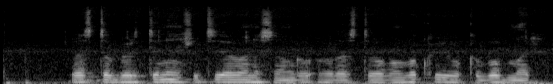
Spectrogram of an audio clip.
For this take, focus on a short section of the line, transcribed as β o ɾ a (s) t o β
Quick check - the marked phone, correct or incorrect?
correct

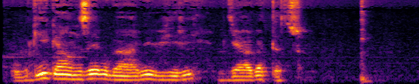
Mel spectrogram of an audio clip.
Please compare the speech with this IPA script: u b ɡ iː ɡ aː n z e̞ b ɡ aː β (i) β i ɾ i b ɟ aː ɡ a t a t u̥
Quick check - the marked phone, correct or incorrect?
correct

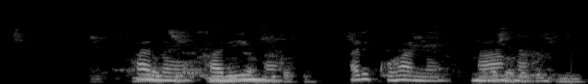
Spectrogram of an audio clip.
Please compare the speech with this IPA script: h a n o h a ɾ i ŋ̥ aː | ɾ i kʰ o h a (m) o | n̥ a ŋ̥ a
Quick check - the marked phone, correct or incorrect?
incorrect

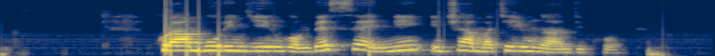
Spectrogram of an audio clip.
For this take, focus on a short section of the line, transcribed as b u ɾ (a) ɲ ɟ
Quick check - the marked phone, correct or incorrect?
incorrect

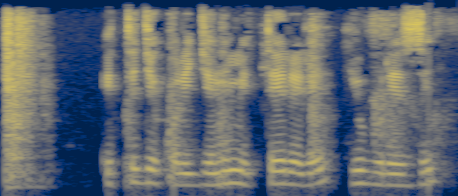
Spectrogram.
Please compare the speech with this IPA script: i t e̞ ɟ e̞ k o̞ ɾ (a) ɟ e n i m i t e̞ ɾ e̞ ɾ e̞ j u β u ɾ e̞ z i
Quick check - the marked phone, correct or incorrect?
incorrect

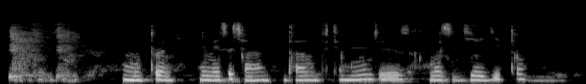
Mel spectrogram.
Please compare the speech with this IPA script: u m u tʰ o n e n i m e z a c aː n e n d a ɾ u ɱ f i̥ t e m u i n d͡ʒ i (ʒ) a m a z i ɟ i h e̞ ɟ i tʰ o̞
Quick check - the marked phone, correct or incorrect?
incorrect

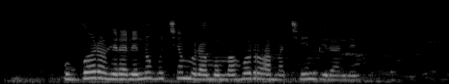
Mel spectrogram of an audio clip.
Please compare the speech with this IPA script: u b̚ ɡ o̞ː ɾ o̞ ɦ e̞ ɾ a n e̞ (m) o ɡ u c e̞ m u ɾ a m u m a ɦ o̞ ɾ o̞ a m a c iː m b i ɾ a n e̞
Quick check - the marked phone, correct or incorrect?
incorrect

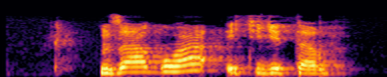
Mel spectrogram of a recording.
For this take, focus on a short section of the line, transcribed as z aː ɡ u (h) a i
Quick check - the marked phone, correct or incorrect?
correct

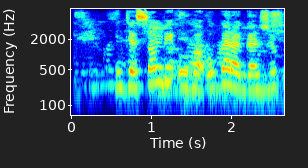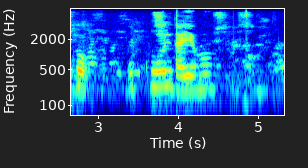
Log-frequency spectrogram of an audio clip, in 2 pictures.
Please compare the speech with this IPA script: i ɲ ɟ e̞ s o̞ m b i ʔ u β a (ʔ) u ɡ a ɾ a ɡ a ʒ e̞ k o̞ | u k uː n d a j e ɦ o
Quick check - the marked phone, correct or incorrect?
correct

